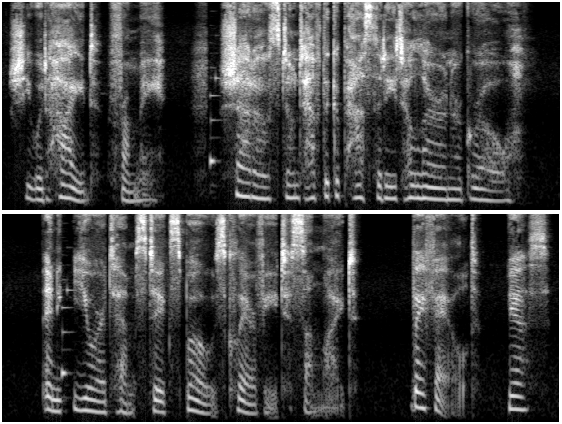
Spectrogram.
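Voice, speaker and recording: A woman voicing a cold, composed and menacing guardian in a video game, speaking in a measured, formal, ominous manner. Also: on the low side, slight background noise. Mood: solemn, composed. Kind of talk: video game voice acting, storytelling dialogue. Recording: music behind the voice.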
